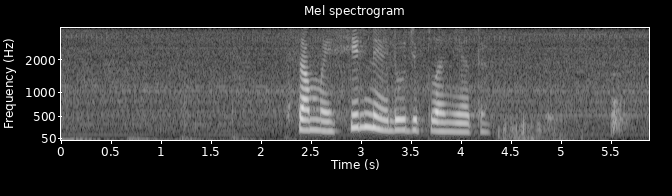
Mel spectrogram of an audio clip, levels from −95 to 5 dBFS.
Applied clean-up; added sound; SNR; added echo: none; none; none; none.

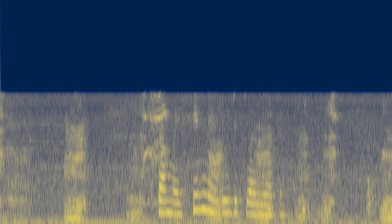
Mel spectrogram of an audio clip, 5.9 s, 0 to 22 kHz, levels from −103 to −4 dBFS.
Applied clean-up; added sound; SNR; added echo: none; Livestock, farm animals, working animals; 3 dB; reverberation time 0.4 s.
